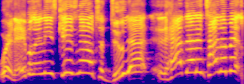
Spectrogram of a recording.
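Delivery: high, disbelieving question; incredulous. Retold or imitated. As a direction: ask it like you can't believe it. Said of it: "I'm like".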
